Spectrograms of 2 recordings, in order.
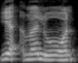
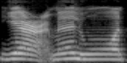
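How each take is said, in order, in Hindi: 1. दूसरा व्यंजन एक अचानक रुकने वाला हमज़ा है। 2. दूसरा व्यंजन मध्यम घोष के साथ सहजता से जारी रहता है।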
